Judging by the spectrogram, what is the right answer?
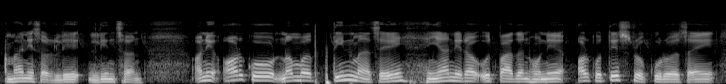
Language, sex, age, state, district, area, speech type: Nepali, male, 30-45, West Bengal, Kalimpong, rural, spontaneous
